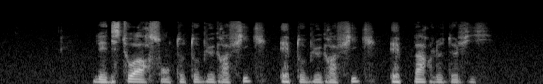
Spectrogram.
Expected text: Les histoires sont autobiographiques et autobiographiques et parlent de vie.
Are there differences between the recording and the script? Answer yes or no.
no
